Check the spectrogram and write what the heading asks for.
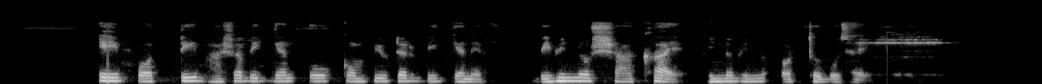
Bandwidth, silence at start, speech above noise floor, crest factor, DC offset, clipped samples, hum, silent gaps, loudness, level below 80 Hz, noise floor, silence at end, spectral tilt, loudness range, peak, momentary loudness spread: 7.6 kHz; 1 s; 67 dB; 18 dB; under 0.1%; under 0.1%; none; none; -21 LUFS; -52 dBFS; -87 dBFS; 1 s; -6 dB/octave; 5 LU; -2 dBFS; 12 LU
